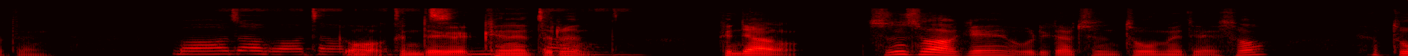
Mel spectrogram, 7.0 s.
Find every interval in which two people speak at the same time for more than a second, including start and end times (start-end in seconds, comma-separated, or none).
1.7-3.0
